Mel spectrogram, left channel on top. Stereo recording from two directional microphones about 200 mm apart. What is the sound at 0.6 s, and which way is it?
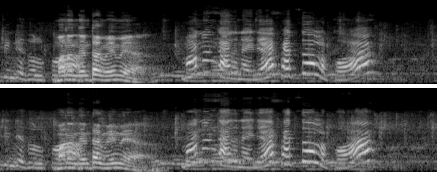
Speech, 60° left (ahead or behind).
